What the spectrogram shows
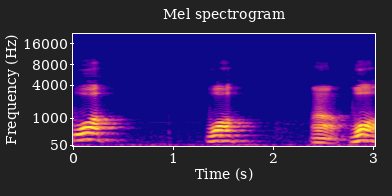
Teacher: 워 하면은 역시 앞에 우는 날 듯 말 듯 하지. 그게 반모음 우야. 그래서 국어에서 반모음은 세 가지.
